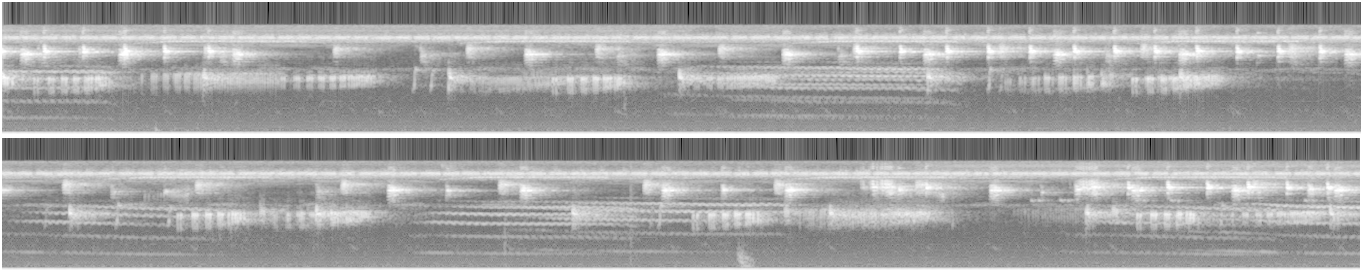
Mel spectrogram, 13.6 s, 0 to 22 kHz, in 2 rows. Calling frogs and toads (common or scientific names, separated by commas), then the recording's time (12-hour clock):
dwarf tree frog, menwig frog, Pithecopus azureus
7:30pm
